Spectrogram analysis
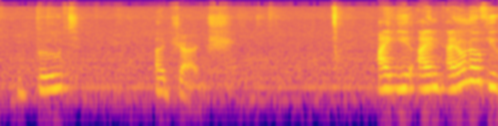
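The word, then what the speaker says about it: Buttigieg: new album coming stefan boot a judge is the pronunciation oh okay Thank You sugar Marielle oh that's how you pronounce his name boots a judge boots a judge I don't know if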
